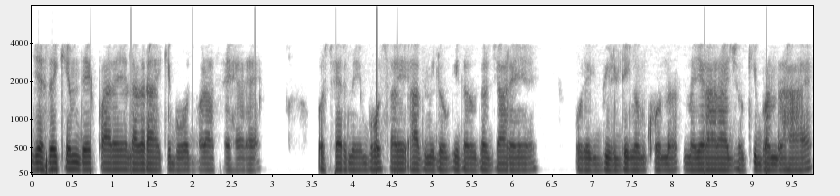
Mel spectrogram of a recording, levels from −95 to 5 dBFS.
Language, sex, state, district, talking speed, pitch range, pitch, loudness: Hindi, male, Uttar Pradesh, Hamirpur, 240 wpm, 105-110 Hz, 110 Hz, -20 LUFS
